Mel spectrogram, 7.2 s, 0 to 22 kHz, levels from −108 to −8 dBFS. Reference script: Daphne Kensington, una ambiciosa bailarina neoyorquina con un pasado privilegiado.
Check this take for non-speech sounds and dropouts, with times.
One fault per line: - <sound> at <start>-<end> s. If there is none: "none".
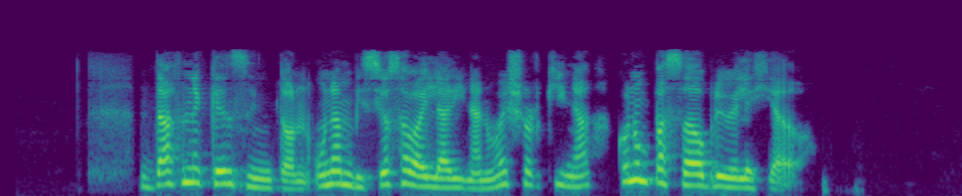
none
